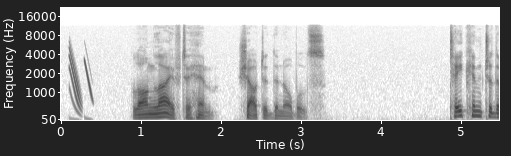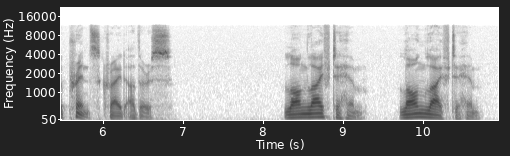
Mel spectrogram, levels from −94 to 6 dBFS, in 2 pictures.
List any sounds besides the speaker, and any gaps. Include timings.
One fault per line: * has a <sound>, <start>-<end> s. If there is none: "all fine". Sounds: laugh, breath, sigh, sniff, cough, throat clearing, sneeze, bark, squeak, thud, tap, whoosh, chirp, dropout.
* has a chirp, 0.1-0.4 s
